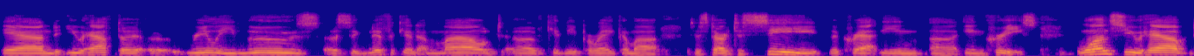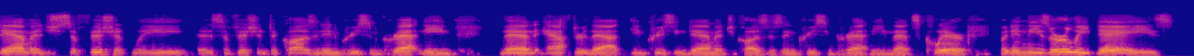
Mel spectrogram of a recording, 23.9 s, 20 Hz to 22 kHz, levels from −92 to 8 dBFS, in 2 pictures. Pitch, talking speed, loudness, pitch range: 120 Hz, 125 wpm, -28 LUFS, 110-140 Hz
